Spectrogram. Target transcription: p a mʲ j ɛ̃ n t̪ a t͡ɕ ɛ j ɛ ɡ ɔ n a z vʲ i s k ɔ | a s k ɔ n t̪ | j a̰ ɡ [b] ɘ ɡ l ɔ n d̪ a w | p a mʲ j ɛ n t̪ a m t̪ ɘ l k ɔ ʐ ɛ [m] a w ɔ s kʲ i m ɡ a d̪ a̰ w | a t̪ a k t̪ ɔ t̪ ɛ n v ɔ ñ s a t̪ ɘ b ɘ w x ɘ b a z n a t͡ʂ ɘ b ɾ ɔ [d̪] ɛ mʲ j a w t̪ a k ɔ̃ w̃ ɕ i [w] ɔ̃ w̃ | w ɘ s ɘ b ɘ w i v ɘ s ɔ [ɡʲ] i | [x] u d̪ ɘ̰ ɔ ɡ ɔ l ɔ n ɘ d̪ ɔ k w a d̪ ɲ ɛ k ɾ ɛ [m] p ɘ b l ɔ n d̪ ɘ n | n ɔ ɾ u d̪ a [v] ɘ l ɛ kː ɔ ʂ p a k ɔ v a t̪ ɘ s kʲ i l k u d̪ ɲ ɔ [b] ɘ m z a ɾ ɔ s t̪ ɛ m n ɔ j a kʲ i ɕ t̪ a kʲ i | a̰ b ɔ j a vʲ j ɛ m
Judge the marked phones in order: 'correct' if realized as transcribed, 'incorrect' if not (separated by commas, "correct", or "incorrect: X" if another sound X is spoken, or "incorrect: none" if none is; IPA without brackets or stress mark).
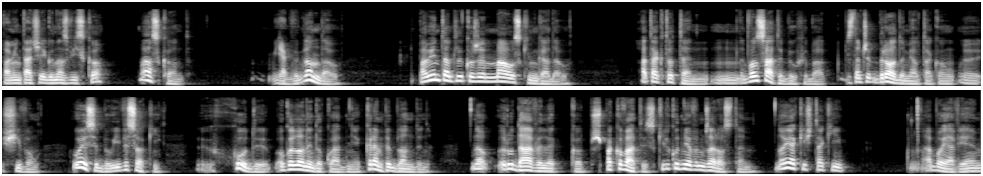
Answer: incorrect: v, correct, correct, incorrect: v, incorrect: kʲ, correct, correct, correct, incorrect: v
